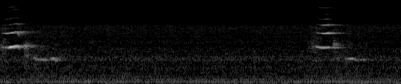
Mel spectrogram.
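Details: A pet parakeet gives two short, clear whistled calls about three seconds apart, each dropping quickly from a high note to a lower one, in a quiet room.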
